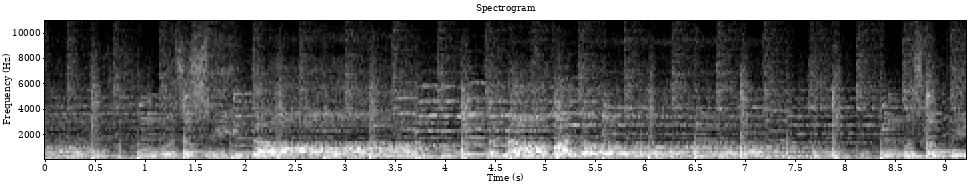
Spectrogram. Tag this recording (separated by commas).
Music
